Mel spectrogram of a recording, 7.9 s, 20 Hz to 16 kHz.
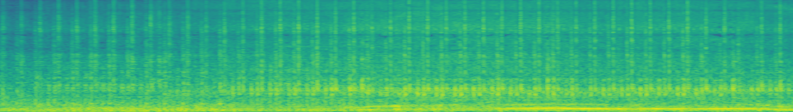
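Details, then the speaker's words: GMC Denali Ultimate, likely GM 6.2L V8, engine failed: heavy, deep knock about three times a second over a rough idle, loud and persistent; serious internal engine damage suspected, cause not confirmed. "Sounds absolutely terrible. This is so common nowadays."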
